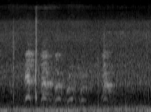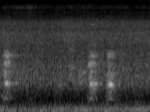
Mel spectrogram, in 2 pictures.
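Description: Dogs barking in short bursts, several in the first couple of seconds and more near the end, over a steady low rumble.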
